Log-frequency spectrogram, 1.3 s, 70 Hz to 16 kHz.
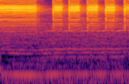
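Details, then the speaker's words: Samus 988M Plus ultrasonic PDC inverter after PWM driver modification, FF mode then normal mode, 1000 W load lit brightly: high hissy buzz pulsing about four times a second over a steady low hum; quiet but strong output, normal. "Suaranya enggak berisik tapi outpesnya kencang sekali ini, Mas Bro. beban 1000 watt menyala terang sekali."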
